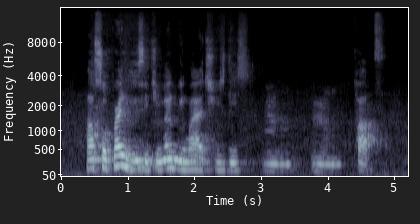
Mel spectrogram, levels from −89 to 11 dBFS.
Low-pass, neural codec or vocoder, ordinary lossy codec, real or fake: 14.4 kHz; codec, 44.1 kHz, 3.4 kbps, Pupu-Codec; none; fake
